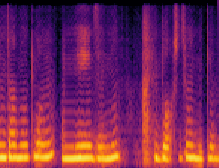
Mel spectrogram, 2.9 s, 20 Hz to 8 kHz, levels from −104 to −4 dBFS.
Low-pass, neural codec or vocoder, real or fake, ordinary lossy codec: 7.2 kHz; codec, 16 kHz, 0.5 kbps, FreqCodec, smaller model; fake; none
